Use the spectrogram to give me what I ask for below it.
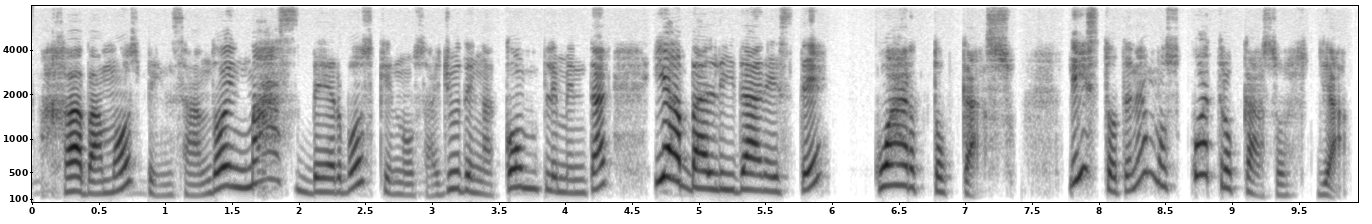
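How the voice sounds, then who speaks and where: A woman teacher giving a patient spelling lesson, repeating example words slowly. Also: fairly high pitch, big pitch swings, dry recording. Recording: dry, phone-like audio.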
